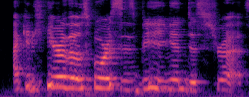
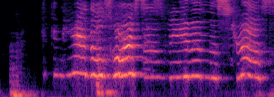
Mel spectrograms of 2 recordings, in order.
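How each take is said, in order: First: It is said in the speaker's normal voice. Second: It is said in a put-on character voice.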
